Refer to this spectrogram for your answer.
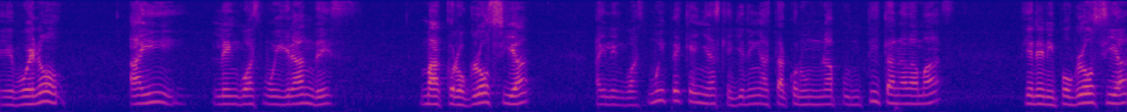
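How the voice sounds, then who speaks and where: A woman speaks very slowly in a fairly low pitch, her tone dark and mellow. Her intonation stays fairly even, and she leaves long, frequent pauses. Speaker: psychologist and speech doctor. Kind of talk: TV interview.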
